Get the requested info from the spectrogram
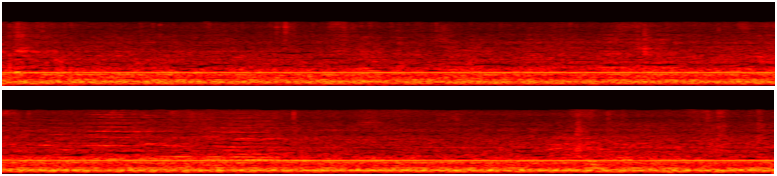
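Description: Train carriage interior: a steady running hum with a constant high whine while the train moves slowly along the platform.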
